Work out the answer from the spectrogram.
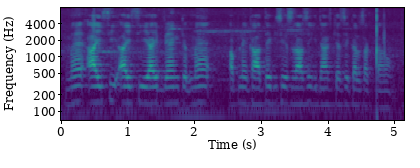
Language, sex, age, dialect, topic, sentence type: Hindi, male, 18-24, Awadhi Bundeli, banking, question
